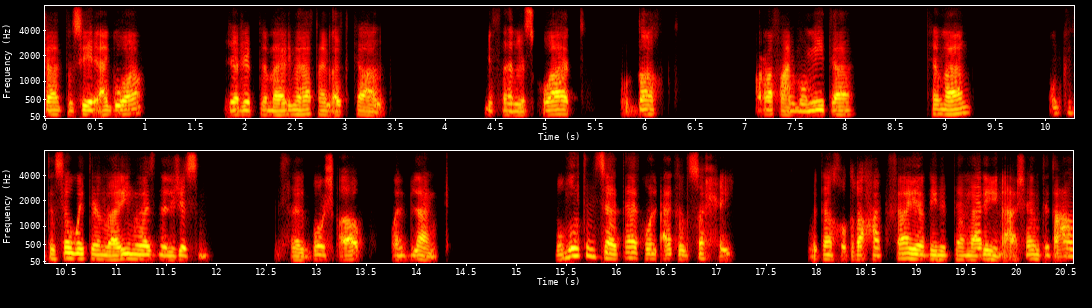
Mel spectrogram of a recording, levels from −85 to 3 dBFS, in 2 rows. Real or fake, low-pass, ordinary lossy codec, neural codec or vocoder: fake; none; none; codec, 16 kHz, 1 kbps, FreqCodec, smaller model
